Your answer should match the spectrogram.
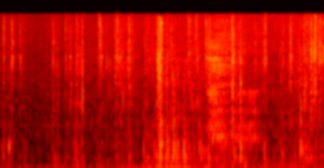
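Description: Small clicks and rattles of the Voltron figure's toy parts as the red lion is pushed onto the torso's joint peg, a string of light clicks that is busiest in the middle.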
